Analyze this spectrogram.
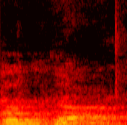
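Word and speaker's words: قدرة: Ya, kalau bahasa Arab itu bacanya qudrat.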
